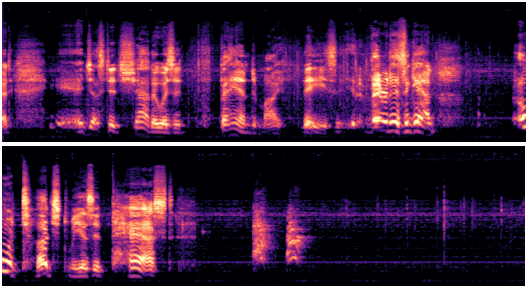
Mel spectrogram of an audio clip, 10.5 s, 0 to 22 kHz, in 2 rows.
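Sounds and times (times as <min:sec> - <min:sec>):
speech: 0:00.0 - 0:04.6, 0:05.2 - 0:07.1
faint low hum: 0:00.0 - 0:10.4
dog barking: 0:07.7 - 0:08.4.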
